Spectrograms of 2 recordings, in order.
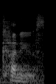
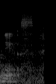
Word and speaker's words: Knuth: I think it is pronounced Knuth, not Nuth.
